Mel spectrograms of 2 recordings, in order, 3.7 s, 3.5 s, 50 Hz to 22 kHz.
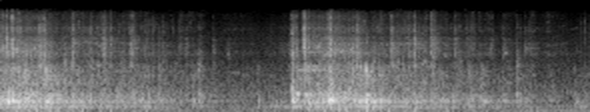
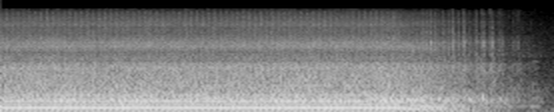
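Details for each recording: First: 2014 Bolens push mower, Briggs OHV engine, leaky carb needle and seat, fuel line clamped: repeated pull-start bursts every two seconds, coughing without catching; heavily flooded, spitting fuel from carb. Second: 2014 Bolens push mower with Briggs OHV engine, after fitting the correct spark plug and replacing the missing carb jet ball plug: steady, even drone at constant pitch, no misses or knocks, smooth wind-down at shutoff; runs well.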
